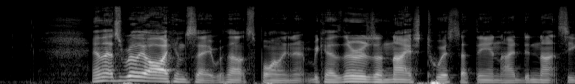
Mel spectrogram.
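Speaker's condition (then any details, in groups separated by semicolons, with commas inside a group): No condition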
